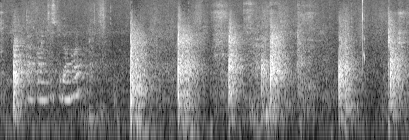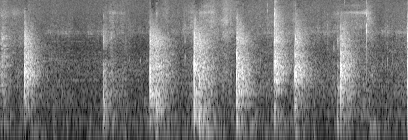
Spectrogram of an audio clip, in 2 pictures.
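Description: Stiletto heels of leather knee-high boots clicking on a hard studio floor: a dozen or so sharp steps, unevenly spaced about a second apart with a short pause near the middle, each ringing briefly in the room.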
